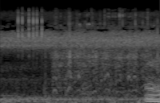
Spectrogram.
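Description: Steady, high-pitched chorus of insects buzzing, with a man's voice cutting in near the end.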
